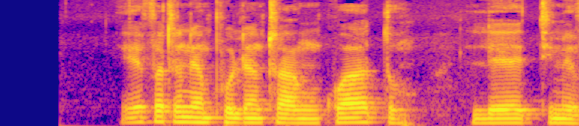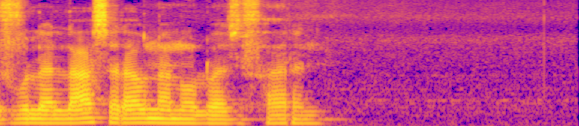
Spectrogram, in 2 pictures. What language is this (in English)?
Tandroy-Mahafaly Malagasy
